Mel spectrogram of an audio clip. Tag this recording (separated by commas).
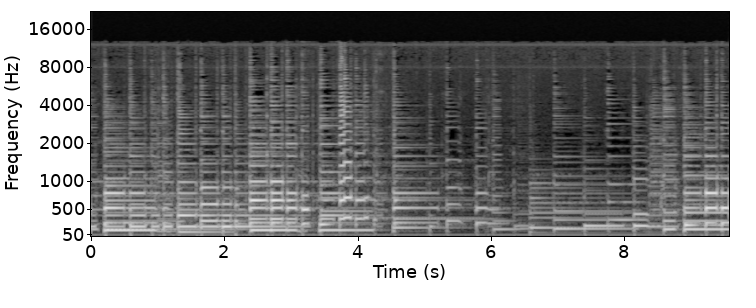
Plucked string instrument, Music, Musical instrument, Guitar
